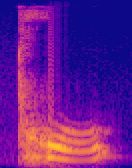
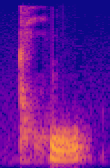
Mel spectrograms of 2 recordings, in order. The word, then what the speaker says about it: trop: On avait le mot-outil trop, avec le P qui ne se prononce pas, trop, et plusieurs, trop, plusieurs.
